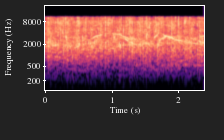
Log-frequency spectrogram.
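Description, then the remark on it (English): A dense, steady roar of applause from a large crowd, with faint cheers and whistles rising through the clapping, continuous and fairly loud throughout. “Okay, the crowd's so excited.”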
